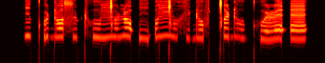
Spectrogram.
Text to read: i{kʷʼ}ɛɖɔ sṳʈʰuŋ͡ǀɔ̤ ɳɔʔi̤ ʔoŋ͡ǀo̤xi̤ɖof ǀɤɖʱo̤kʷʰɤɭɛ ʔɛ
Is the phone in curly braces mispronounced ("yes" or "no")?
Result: no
